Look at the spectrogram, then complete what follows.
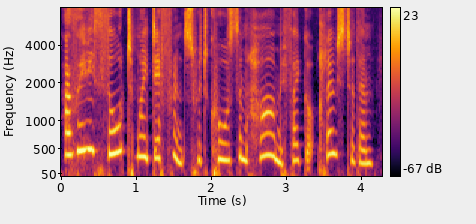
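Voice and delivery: a little squirrel standing up for herself; earnest little squirrel. Acted. Lulu tells the hedgehog she is just different, high and earnest.

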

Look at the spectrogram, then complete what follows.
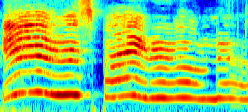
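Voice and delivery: very high, squeaky mock fright; mock spider fright. Host teases guest about fearing spiders, mock squeal. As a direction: ham up a scared shriek. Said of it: "one of those people that are like".

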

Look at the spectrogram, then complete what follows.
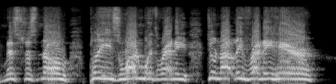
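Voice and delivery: very high, loud gargoyle shout; frantic gargoyle. Acted. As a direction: yell at the mistress to run. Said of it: "And Rex is like".

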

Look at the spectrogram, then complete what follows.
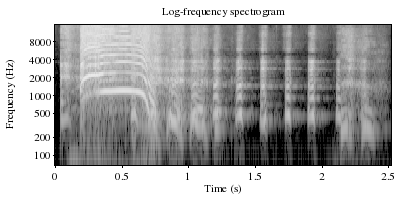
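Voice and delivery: high creepy doll cackle; evil cackle. Acted. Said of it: "[name] lets out a cackle".

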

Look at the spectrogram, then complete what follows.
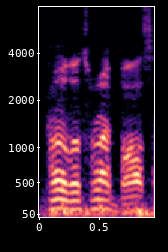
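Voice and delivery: ordinary talk

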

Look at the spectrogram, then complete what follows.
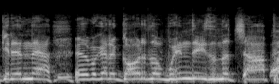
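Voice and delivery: Arnold impression. Shown as a demonstration. Cohost showing off his Arnold, shouting and hammy. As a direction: yell it like a movie action hero. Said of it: "Let me see it".

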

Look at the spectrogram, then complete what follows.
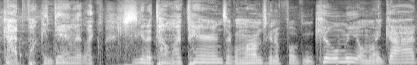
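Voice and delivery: high-pitched retold panic; freaking out. Teen fearing his mom will find out, mock panic. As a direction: act out a teen dreading his parents. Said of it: "we start freaking out again".

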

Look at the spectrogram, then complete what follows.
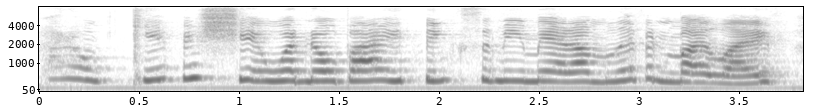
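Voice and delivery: high-pitched mock defiance; acted brazen declaration; defiant imitation. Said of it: "Kitty's just like".

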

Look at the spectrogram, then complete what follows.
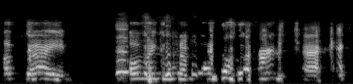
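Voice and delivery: high, fast mock panic over a heart attack; mock dramatic mom. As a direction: ham up a mom's fake dying. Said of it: "and you're like".

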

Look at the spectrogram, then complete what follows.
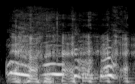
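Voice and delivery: very high, loud wailing Scottish plea; Scottish producer's anguish. Retold or imitated. Imitating his producer at the Trump interview, high wailing plea. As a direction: wail it like a horrified Scottish woman. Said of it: "the voiceover goes".

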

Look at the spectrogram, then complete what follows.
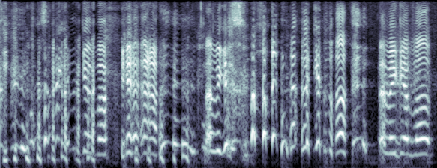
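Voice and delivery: high-pitched, giggling chant; laughing refrain. Real, not acted. Podcaster cracking up at his own chant, laughing high. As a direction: try to keep chanting through laughter.

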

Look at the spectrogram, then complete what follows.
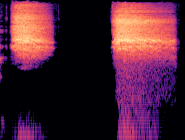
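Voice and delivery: soft unvoiced "shh"; long theatrical shushing; drawn-out shush. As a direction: hush someone slowly, twice. Acted shushing in a recap.

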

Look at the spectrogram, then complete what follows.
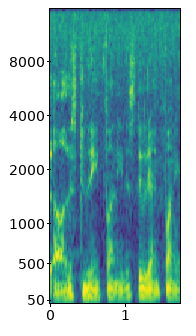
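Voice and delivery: low, hushed heckler's aside; imitated whispering. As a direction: quietly imitate a heckler confiding in his friends. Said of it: "he's, like, whispering to all his boys".

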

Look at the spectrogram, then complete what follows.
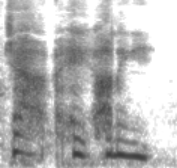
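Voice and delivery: a hint of a gossipy spouse whisper; mock whisper to spouse. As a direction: imitate the chatty neighbor leaning over to whisper. Mocking chatty theater neighbor.

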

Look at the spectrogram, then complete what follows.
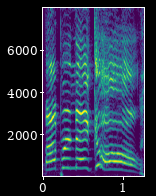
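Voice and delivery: high, drawn-out delighted cry; delighted shout. Real, not acted. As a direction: cry out the word in glee. Delighted by safe word.

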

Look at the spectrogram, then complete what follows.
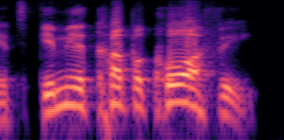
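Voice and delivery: proud Long Island accent on coffee, stretched aw. Shown as a demonstration. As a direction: lean into the Long Island cawfee. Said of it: "I am from Long Island".

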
